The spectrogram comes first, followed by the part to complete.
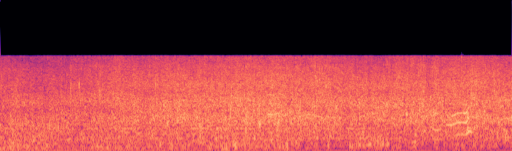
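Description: Steady rush and splash of choppy sea water, rising a little in level, with a faint voice starting right at the end.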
